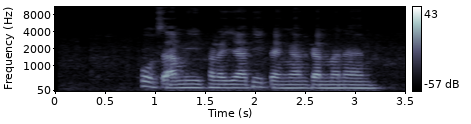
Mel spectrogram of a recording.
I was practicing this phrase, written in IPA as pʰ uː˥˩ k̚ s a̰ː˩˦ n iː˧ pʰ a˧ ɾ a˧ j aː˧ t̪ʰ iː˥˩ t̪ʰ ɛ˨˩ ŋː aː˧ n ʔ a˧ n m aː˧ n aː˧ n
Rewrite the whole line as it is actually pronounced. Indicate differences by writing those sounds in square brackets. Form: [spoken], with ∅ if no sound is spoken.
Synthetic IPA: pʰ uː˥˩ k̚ s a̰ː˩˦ [m] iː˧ pʰ a˧ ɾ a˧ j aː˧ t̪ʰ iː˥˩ [t̪] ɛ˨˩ ŋː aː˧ n [k] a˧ n m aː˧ n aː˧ n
